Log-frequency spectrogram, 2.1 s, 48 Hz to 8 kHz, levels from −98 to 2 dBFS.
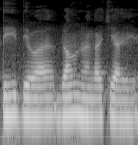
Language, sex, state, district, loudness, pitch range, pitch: Marathi, male, Maharashtra, Pune, -23 LUFS, 125-130 Hz, 130 Hz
